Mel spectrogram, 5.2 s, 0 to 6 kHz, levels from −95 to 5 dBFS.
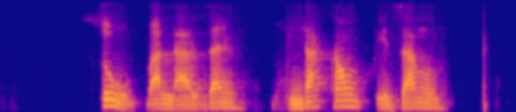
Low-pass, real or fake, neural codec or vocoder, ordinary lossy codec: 5.4 kHz; fake; codec, 16 kHz, 0.8 kbps, ZipCodec; Opus, 32 kbps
